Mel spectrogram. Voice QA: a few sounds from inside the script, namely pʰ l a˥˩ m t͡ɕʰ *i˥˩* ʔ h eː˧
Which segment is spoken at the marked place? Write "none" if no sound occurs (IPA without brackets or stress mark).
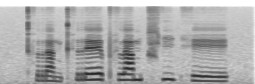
i˥˩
